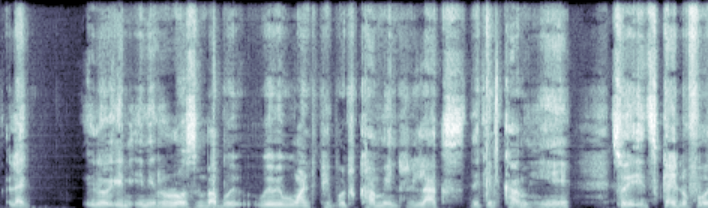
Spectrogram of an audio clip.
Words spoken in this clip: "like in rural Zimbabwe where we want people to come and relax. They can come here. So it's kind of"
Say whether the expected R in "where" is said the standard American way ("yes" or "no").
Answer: no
